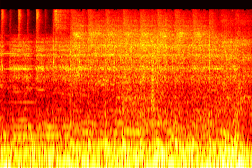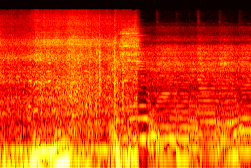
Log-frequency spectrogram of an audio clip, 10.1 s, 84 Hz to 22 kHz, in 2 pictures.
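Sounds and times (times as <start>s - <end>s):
buggy engine revving: 0.2s - 7.8s
background voices: 1.2s - 7.8s.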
